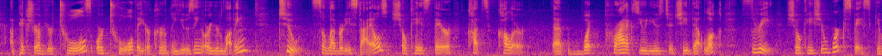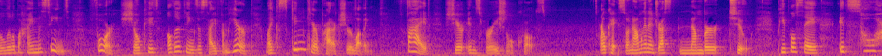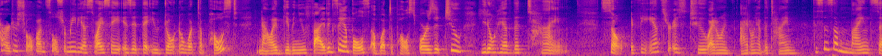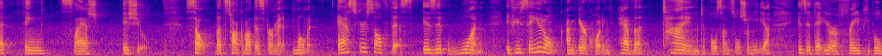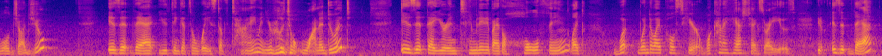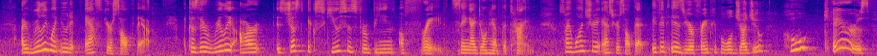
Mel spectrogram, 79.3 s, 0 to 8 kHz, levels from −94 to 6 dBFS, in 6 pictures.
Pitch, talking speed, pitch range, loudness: 175 Hz, 195 wpm, 155-210 Hz, -21 LUFS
